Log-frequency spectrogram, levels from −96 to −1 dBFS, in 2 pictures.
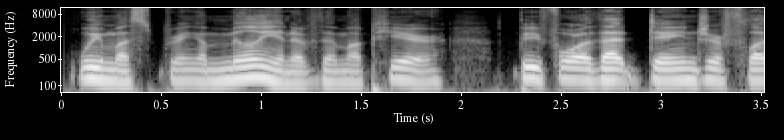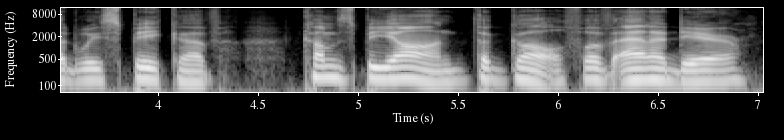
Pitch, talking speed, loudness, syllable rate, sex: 135 Hz, 190 wpm, -17 LUFS, 4.8 syllables/s, female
